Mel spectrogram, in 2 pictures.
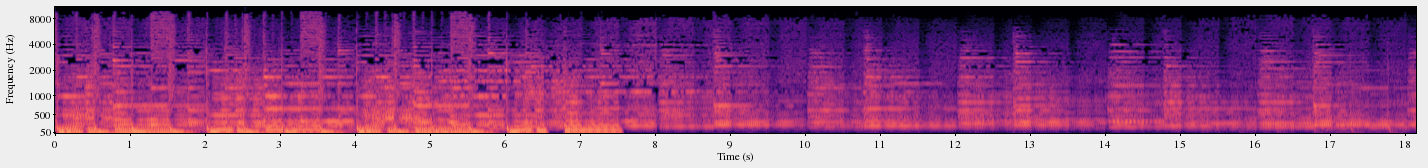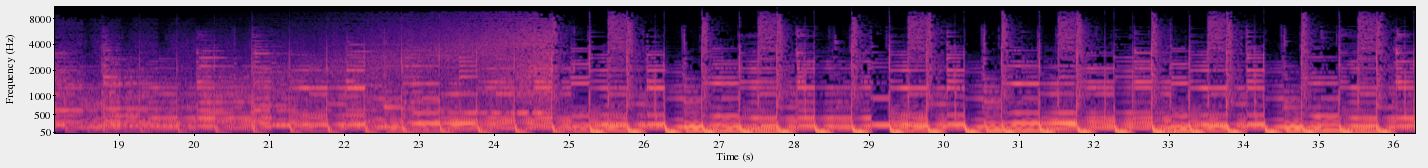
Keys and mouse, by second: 9.8-11.9 middle drag, 11.9-20.6 drag, 20.6 middle click, 21.2 w, 21.9 shift+z, 22.8 alt+middle click, 23.7-25.7 drag, 25.7-29.5 middle drag, 29.5-33.0 drag, 33.0 middle click, 33.5-35.5 alt+drag, 34.2 shift+z, 35.5 middle click.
